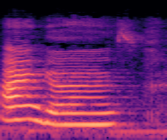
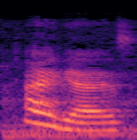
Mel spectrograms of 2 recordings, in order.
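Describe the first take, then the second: First: It is said in a high-pitched voice. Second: It is said in a lower voice.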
